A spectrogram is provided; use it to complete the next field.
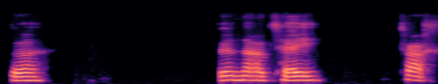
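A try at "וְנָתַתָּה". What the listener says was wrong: they're all ahs in this one. Vina ta, ta. Right, vina ta ta. They're all ahs.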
